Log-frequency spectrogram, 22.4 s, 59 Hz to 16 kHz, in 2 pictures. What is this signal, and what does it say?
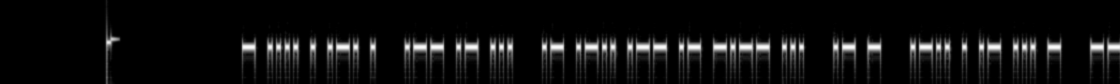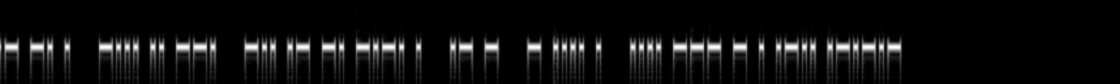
Morse code, heard as a keyed tone, about 28 wpm, 700 Hz. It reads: THERE WAS ALWAYS AT LEAST ONE BIG DANCE AT THE HOTEL.
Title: Sentences from Top 1600 Words 28wpm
